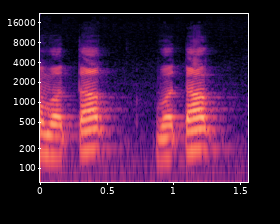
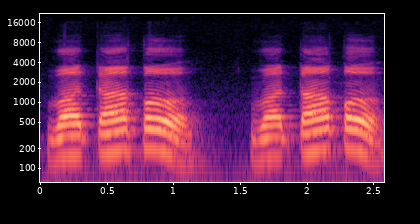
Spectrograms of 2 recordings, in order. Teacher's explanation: اب دیکھو نا یہ قاف موٹا ہے، کلکلے والا ہے، ٹھیک ہے۔ وتق، وتق نہیں کرنا، بات پڑھتے ہیں وتق، وتق، یہ غلط ہے، وہ بریک قاف ہو جاتا ہے، یہاں پر کلکلا کرنا ہے، آواز کو ہلانا ہے.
